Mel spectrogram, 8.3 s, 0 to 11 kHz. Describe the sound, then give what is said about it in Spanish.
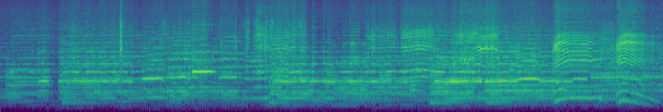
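A flock of sheep bleats in a 1945 Disney cartoon, with many loud, quavering cries overlapping continuously. Some calls waver and bend in pitch, and no voices are heard. “Pero todo este rebaño de ricas chuletas estaba bien resguardado”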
